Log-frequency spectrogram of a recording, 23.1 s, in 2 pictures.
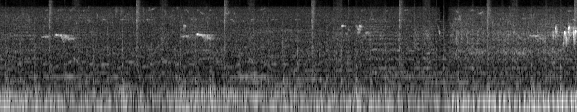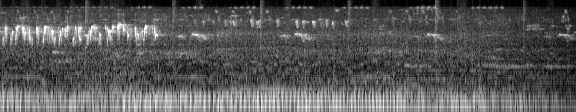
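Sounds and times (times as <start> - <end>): small birds chirping: 0.0 - 23.0
steady low rumble: 0.0 - 23.0.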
